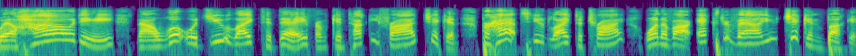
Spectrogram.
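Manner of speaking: Southern belle voice, high-pitched. Describing the voice that greets customers at Kentucky Fried Chicken, doing the Kentucky Fried Chicken Southern belle voice. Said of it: "it's a Southern Belle".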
